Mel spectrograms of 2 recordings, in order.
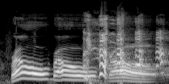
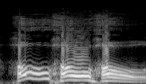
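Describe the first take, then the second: First: It is said in a put-on Korean-style accent. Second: It is said in a plain, ordinary accent.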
